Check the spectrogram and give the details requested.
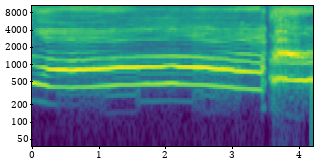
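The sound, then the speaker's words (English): A voice imitates an old-fashioned police siren, holding one long, loud, wavering wail for several seconds before breaking off into a rougher, shorter vocal burst. “They had the old-fashioned siren that went...”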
